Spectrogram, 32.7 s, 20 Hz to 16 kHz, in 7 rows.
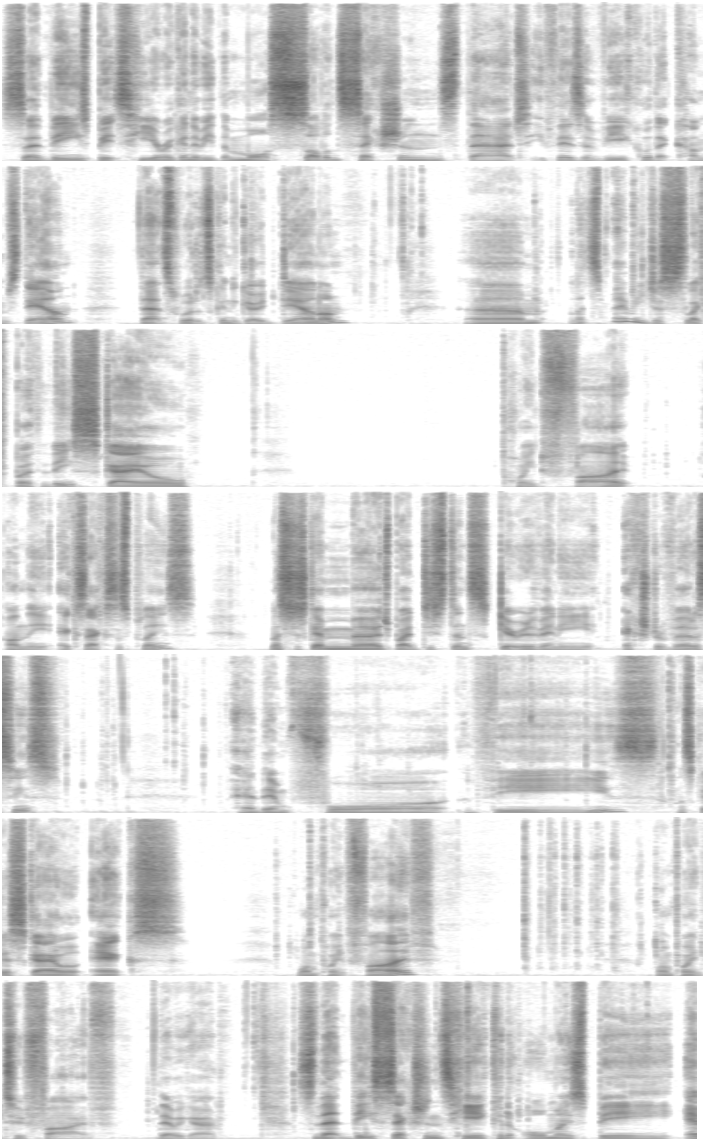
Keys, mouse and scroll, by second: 0.4 shift+middle click, 5.5 middle click, 6.0 shift+middle click, 7.0 alt+middle click, 7.9 2, 8.2 click, 9.3 s, 14.6 a, 15.5 m, 17.1 middle click, 18.2 middle click, 18.8 shift+middle click, 19.3 click, 19.6 shift+middle click, 20.7 middle click, 21.7 click, 22.4 shift+click, 22.9 s, 28.6 middle click, 28.9 3, 29.2 middle click, 31.2 Delete, 32.1 middle click.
